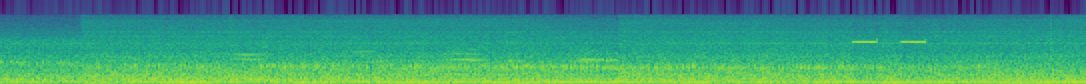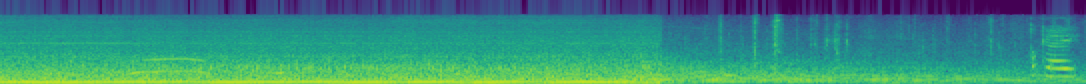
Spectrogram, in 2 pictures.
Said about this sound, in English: Stay in your seat. Like this airplane?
